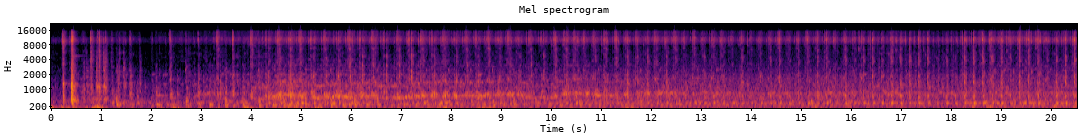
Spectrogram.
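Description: A home sewing machine stitching steadily once thread caught under the throat plate has been freed, with a fast continuous mechanical whirring and clatter close by throughout, with no talking.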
